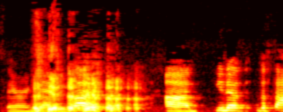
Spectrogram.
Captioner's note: chuckle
